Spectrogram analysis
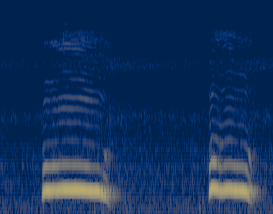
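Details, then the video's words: Siberian Husky talking in two long, steady, mid-pitched woo calls, each lasting under a second and ending in a brief downward slide, separated by about two seconds of quiet. "Talking with my husky"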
